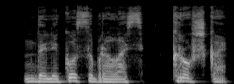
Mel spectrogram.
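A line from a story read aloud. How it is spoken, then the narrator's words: Hissed into ear. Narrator (Russian): прошипел он в ухо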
